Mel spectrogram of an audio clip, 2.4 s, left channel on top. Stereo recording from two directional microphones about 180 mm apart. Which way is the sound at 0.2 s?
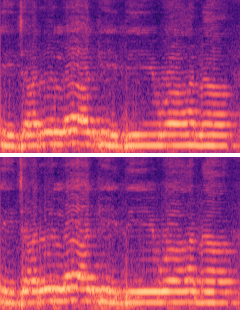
45° right (ahead or behind).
